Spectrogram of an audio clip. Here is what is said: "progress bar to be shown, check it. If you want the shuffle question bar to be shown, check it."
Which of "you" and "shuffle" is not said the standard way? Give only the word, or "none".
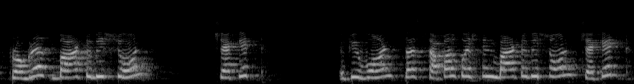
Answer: shuffle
